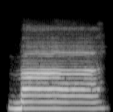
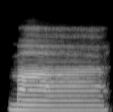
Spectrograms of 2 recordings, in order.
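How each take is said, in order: First: It is said at a middle pitch. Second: It is said at a low pitch. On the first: "mid pitch" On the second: "low pitch"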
